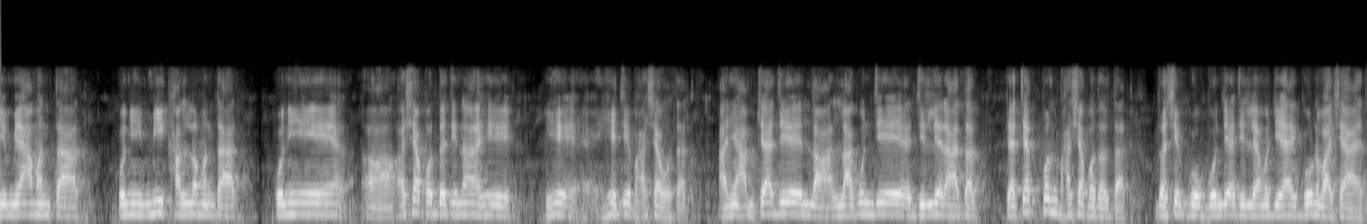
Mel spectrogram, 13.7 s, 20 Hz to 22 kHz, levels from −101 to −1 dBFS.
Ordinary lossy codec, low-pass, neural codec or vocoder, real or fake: none; 7.2 kHz; codec, 16 kHz, 4.8 kbps, FACodec; fake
